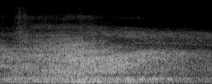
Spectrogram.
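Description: A car passing by on a dirt road, growing louder to a peak about a second in, then fading away.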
